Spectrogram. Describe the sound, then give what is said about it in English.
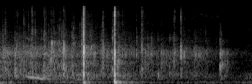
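Scattered handclaps from a church audience, with two sharp, loud claps standing out among softer, uneven claps and a faint murmur of voices. “Either everybody claps or nobody claps. We clapping on this one?”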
